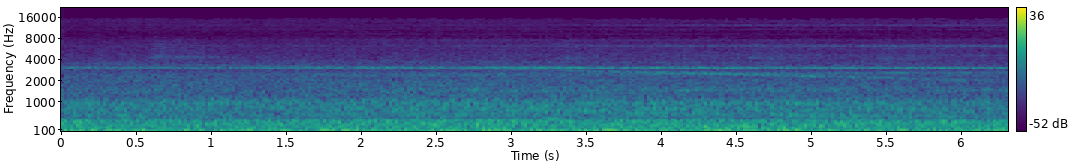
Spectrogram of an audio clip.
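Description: Electric multiple unit pulling into the platform and slowing: a steady rumble of wheels and running gear, with a faint whine that falls in pitch as it brakes and a steady high tone above it.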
